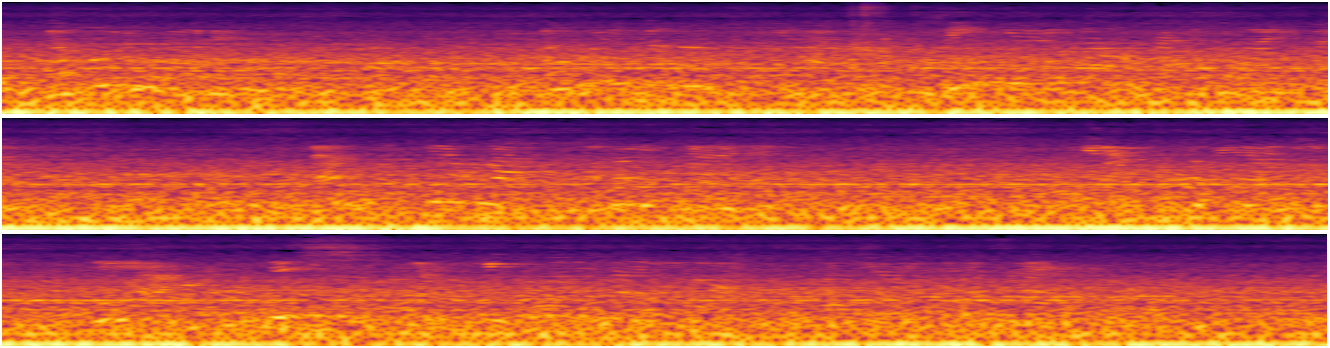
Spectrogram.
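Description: A train motor hums steadily as the train rolls along the tracks.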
